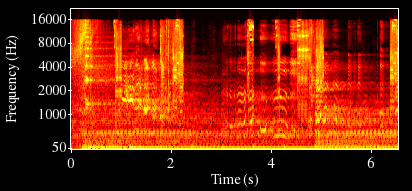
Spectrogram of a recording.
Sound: children laughing

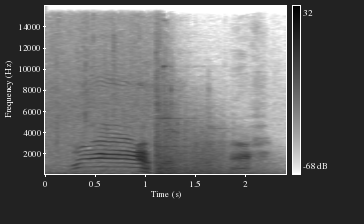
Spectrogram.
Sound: screams of fear

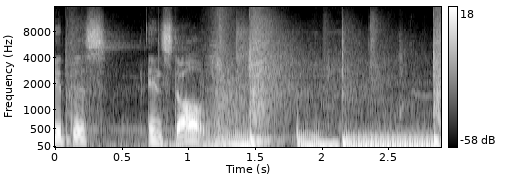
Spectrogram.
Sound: rock music; air whooshes

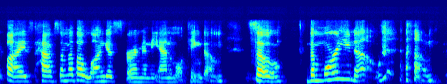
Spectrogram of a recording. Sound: laughter

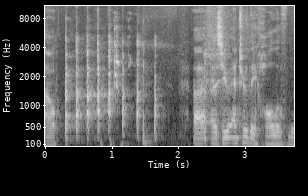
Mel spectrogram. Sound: laughing

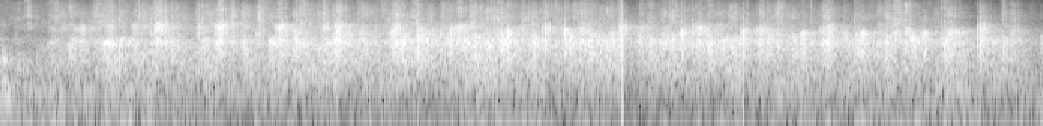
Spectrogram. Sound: applause

